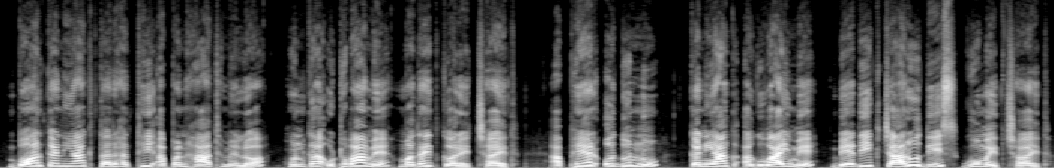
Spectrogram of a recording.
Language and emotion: Maithili, neutral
